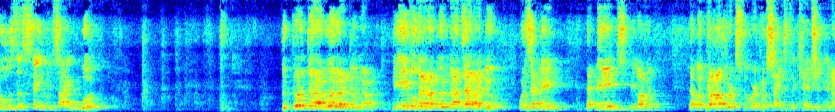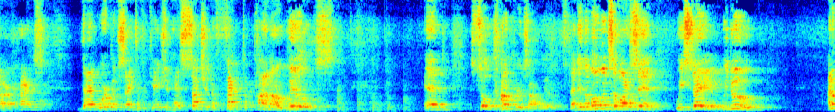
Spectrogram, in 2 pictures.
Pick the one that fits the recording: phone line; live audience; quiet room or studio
live audience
